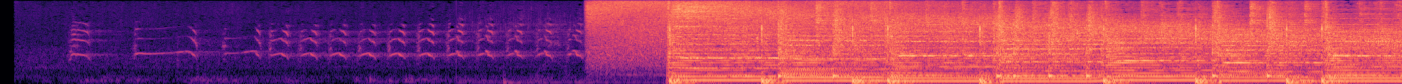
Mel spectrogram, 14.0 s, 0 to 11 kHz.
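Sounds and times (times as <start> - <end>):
steady rushing noise: 5.9 - 10.6.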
